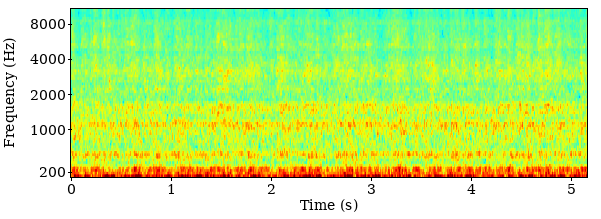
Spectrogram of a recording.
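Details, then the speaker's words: Supercharged Oldsmobile Cutlass V8 after cam swap with new seals and gaskets: even, lopey idle with steady low rumble, no ticks or knocks; healthy. "it turned out really good i'm gonna crank it up let y'all hear it run"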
